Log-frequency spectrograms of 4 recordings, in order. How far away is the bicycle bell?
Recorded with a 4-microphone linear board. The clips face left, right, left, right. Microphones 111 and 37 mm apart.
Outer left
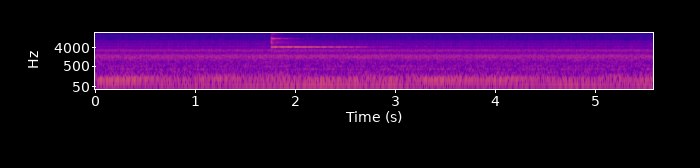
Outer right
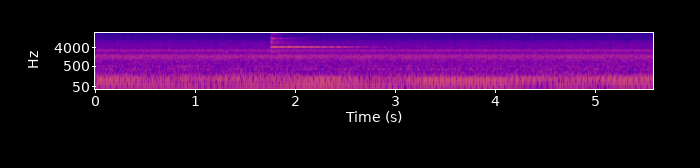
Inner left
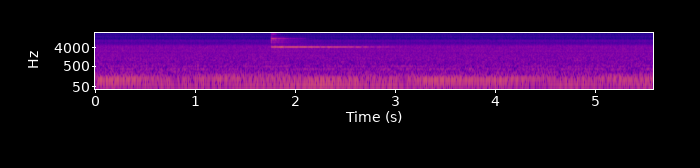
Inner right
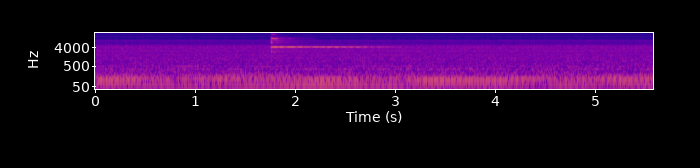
About 2.5 m.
